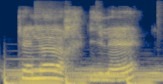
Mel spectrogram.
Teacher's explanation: le E de quelle heure il est se fait avec la langue devant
